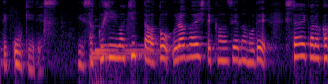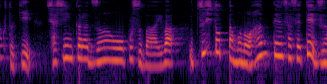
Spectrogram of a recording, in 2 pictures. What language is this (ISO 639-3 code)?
jpn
